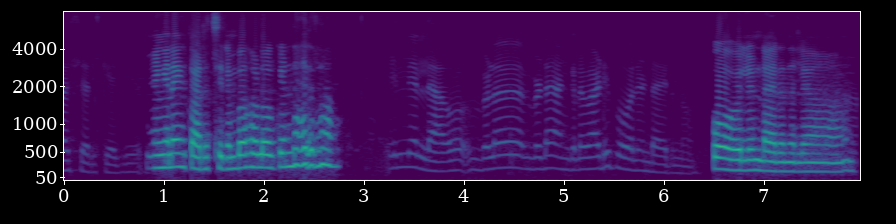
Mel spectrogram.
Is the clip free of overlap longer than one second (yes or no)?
yes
